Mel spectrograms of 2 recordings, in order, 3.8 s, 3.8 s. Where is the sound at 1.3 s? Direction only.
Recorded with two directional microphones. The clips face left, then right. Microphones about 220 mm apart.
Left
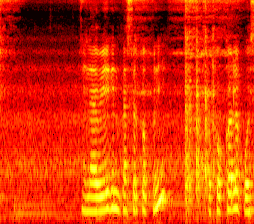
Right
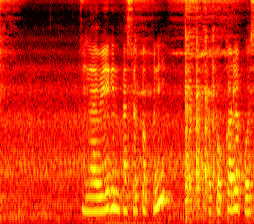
55° left (ahead or behind).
